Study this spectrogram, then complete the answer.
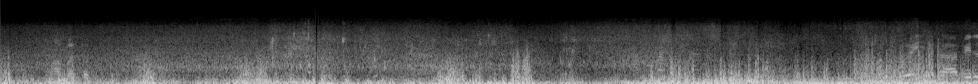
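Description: Strong wind buffets the microphone on a riverbank during grass carp fishing, a loud continuous rumbling roar with gusting surges throughout, while people talk underneath it.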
